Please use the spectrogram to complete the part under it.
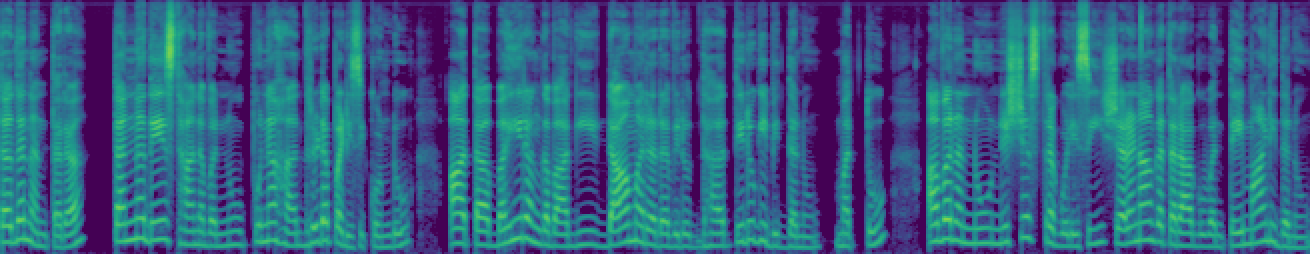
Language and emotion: Kannada, neutral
